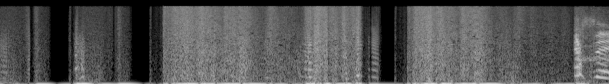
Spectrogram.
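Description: Gymnasium crowd cheering loudly after a made three-pointer, broken by three brief dropouts in the audio.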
